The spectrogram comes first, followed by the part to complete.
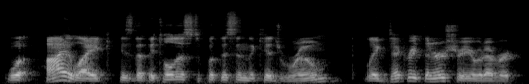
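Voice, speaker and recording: Man, young adult, low pitch, casual co-host, rambling, self-interrupting, wry. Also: lively intonation, brisk, a bit bright. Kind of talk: casual chat.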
